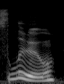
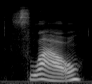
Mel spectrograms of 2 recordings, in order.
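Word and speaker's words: slough: h it is pronounced slooh in most of the US sometimes pronounced slow in New England and is the preferred British pronunciation we encourage you to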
